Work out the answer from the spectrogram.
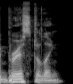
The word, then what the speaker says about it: bristling: So I saw some negativity about the trailer that got me bristling, which was, I like to pronounce the T in bristling. It got me bristling.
